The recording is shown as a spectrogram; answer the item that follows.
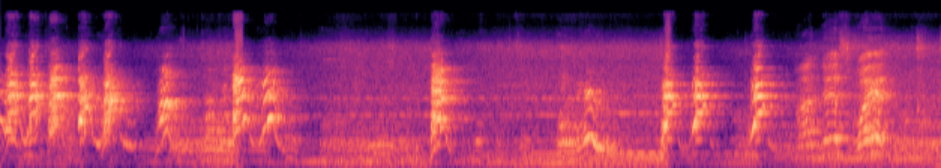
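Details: Poodle crossbreed puppies at home yapping in bursts of bright, high-pitched yips, some rising then falling. Barking clusters at the start and end, with a quieter stretch between.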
